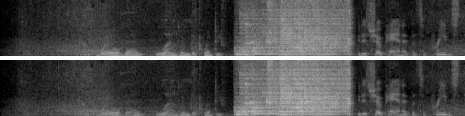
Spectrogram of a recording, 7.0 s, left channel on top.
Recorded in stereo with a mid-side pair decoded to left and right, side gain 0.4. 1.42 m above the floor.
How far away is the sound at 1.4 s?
About 0.5 m.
